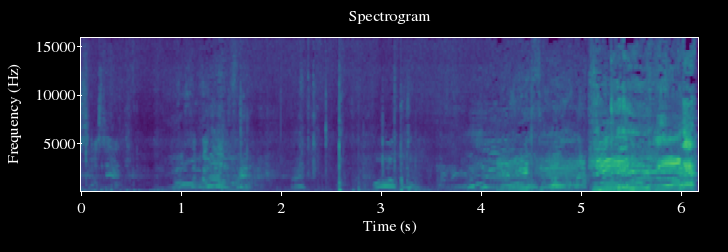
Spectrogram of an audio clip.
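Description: Men shout excitedly outdoors.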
